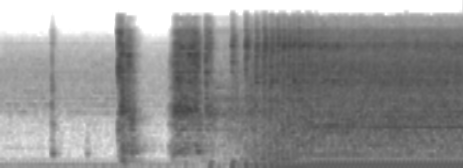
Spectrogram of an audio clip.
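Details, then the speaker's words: Troy-Bilt Horse lawn tractor with no power: after a few pops it catches to a steady lumpy drone that sounds exactly the same with either plug wire removed, pointing to a weak cylinder; spark check next, cause not confirmed. "it ran exactly the same as it did when I put this one on and took the other side off so it run exactly the same"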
